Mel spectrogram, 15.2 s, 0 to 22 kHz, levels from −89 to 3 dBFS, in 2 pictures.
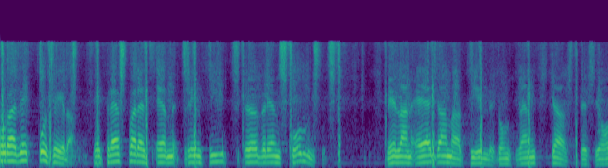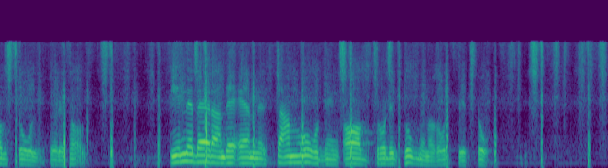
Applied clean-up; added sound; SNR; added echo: neural mask model RNNoise.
